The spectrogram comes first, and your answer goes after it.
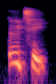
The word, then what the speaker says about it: Ötzi: about his name is Etsy and it's actually spelled with an O but it's a German pronunciation it's the o with the two dots over the top of it and it's pronounced I uty okay yeah it's it's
